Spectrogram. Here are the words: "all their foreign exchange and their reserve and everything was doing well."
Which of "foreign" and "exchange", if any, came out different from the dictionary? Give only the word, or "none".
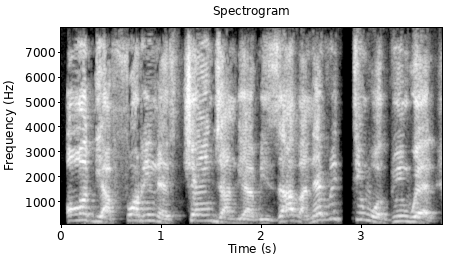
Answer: exchange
